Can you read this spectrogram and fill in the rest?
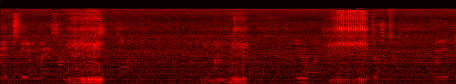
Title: snoring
